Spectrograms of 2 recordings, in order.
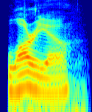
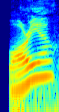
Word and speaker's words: Wario: weird to me wario how do you say it wario like mario that feels like work because i have to actually work my mouth that's how i naturally do mario wario you know mario wario luigi see this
